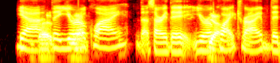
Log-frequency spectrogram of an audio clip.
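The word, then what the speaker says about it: Iroquois: Yeah, I've always heard irokoy, but yeah.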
